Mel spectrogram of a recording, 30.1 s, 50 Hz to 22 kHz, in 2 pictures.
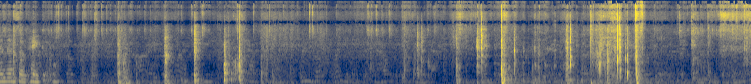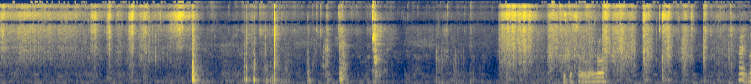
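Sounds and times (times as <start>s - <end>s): dishes and utensils clattering: 8.1s - 12.9s, 19.8s - 22.7s.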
